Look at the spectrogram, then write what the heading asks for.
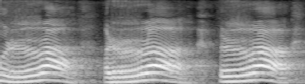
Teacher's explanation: क्या कहते हैं इसको कंपन होता है मेरे दोस्तों। रा, जब मैं जीवा से रा बोल रहा हूं तो मेरी जीभ फंस के आ रही है। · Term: प्रकंपित या लुंठित व्यंजन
